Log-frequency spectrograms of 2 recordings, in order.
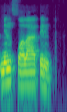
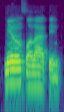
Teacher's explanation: nun mati ketemu so itu dia harus didengungkan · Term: ikhfa hakiki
